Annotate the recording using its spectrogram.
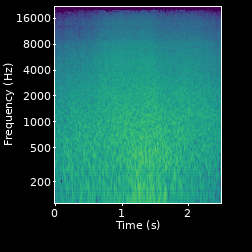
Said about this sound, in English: Ocean wave. Here's ocean wave, related to water.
